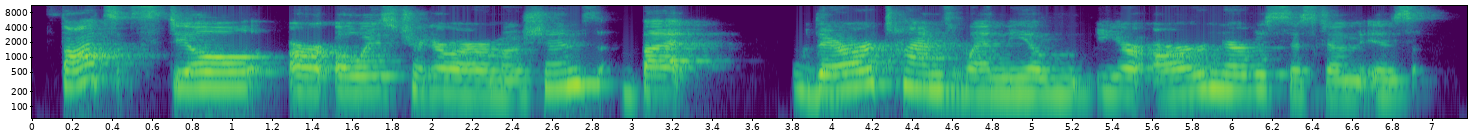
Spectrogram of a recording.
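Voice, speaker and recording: Through audible room echo, a woman speaks at a fairly slow pace. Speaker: riding coach. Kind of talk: lecture. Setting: video call.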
